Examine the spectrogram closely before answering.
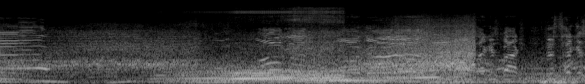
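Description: A car engine roars as it speeds past.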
